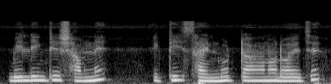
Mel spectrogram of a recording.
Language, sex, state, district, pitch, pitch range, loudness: Bengali, male, West Bengal, Cooch Behar, 175 Hz, 170-195 Hz, -14 LUFS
